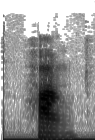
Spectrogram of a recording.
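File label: "hang1", Teochew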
